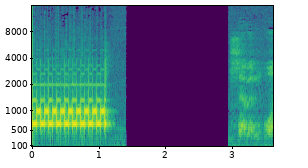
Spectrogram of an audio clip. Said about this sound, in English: So now I'm going to show you what it sounds like when the phone rings and what the caller ID sounds like.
